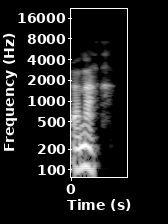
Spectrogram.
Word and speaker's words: Tanakh: La primera letra de cada una de estas tres partes, T de Tora, N de Nevi'im y K de Ketuvim, forman un acrónimo, TNK, que se pronuncia Tanakh.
